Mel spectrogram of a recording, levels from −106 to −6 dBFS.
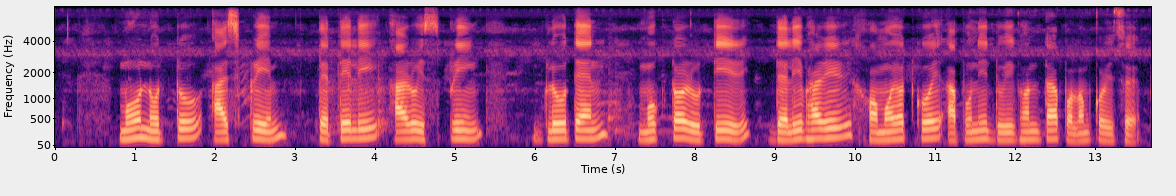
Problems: constant background noise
